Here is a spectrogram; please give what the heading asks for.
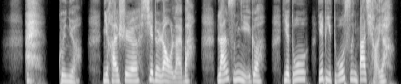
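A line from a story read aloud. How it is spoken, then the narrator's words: Sighing father. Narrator (Chinese): 我老爸直接叹了一口气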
